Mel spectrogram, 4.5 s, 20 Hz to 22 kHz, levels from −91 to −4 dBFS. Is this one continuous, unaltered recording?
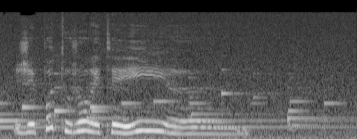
no; 1 cut; at 1.0 s

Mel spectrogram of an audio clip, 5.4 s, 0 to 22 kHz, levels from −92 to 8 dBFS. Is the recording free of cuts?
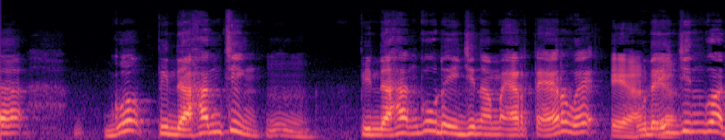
yes; 0 cuts

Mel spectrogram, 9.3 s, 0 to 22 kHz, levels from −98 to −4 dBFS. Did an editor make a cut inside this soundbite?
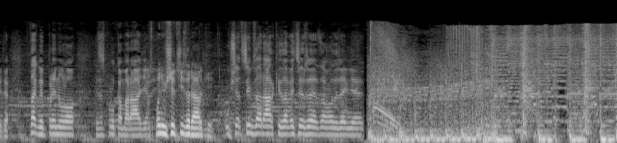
yes; 1 cut; at 5.5 s

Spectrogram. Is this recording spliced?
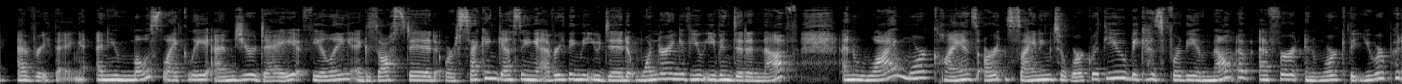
no; 0 cuts

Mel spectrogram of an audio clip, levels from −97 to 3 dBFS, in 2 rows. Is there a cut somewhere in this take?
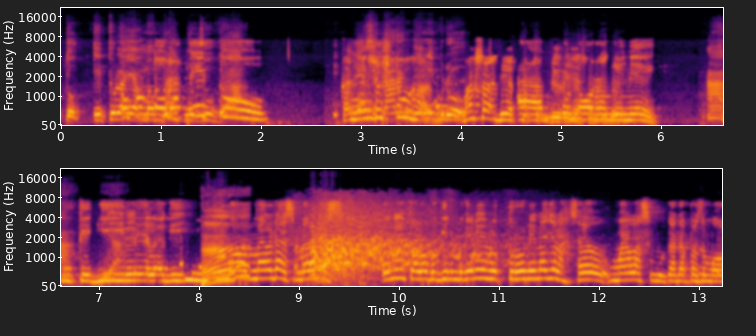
yes; 1 cut; at 8.1 s

